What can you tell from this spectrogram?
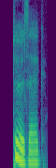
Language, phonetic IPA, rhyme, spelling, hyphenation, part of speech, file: Hungarian, [ˈtøːzɛɡ], -ɛɡ, tőzeg, tő‧zeg, noun, Hu-tőzeg.ogg
- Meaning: peat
